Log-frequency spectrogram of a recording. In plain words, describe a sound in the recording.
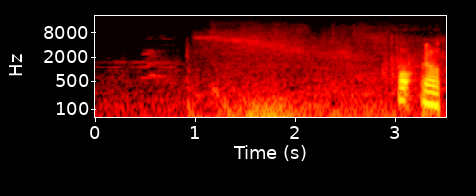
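A magic spell shimmers and whooshes.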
